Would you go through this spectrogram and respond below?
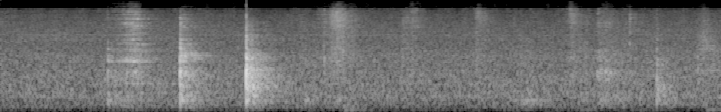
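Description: Knife slicing a garlic clove on a cutting board, a few quiet scattered taps and clicks at close range, with faint background hiss.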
